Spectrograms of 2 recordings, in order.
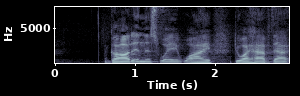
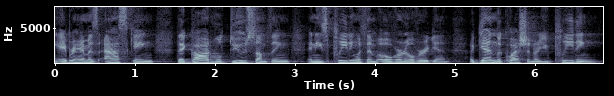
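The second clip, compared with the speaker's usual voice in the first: usual speaking voice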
